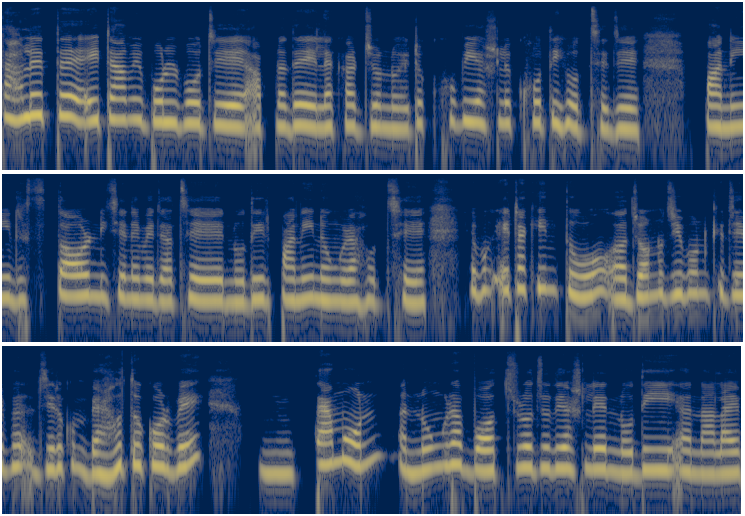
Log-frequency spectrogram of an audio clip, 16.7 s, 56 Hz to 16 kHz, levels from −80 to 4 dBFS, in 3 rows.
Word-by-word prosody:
তাহলে 330 +1 +5 0.2
তো 350 - +4 0.2
এইটা 305 +2 +2
আমি 305 0 -2
বলবো 280 -1 +3 0.2
যে 260 - 0 0.3
আপনাদের 245 +1 0
এলাকার 245 +1 -1
জন্য 245 -2 -1
এটা 270 +5 -5
খুবই 290 0 -2
আসলে 270 +1 -4
ক্ষতি 280 0 -2
হচ্ছে 230 +1 -4
যে 230 - +2 0.6
পানির 245 0 +1 0.2
স্তর 265 -2 +3
নিচে 255 +1 -5
নেমে 235 -1 0
যাচ্ছে, 220 +3 -3 0.3
নদীর 220 +2 -1
পানি 235 0 0
নোংরা 225 -1 0
হচ্ছে 220 +2 -7 0.5
এবং 310 +2 -3
এটা 335 +1 +1
কিন্তু 325 -3 -2 0.3
অ - - +3
জনজীবনকে 280 +2 -1
যেবা 275 0 0 0.2
যেরকম 265 +2 -2
ব্যাহত 220 +5 +2 0.2
করবে, 270 0 +4 0.6
উম 220 -1 -2 0.2
তেমন 305 0 +4 0.4
নোংরা 280 +4 +2
বর্জ্য 245 +1 +3 0.2
যদি 260 0 -1
আসলে 255 +1 -3 0.2
নদী 225 +3 -1 0.2
আ - - +1
নালায় 220 +1 0
255 Hz, 150 wpm, -21 LUFS, 235-285 Hz, 0.6 s, তাহলে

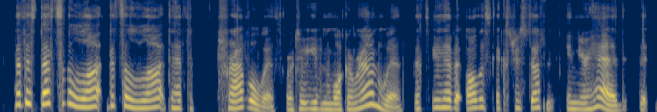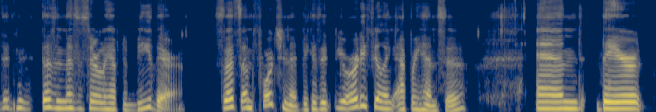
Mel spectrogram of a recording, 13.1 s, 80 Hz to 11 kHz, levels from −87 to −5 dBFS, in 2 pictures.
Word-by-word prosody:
That 315 - +3
this 350 -2 +5
that's 335 +1 +5
a 340 - 0
lot 245 -2 +5
that's 280 0 -6
a - - +6
lot 220 +2 +1
to 220 - -3
have 210 - -2
to 195 - -15 0.2
travel 210 -1 +1
with, 120 - -4
or 165 - -4
to 185 +3 -3
even 180 -2 -3
walk 170 +1 -1
around 255 - +1
with, 120 - -2
that's 195 0 -8
you 225 - -2
have 230 -1 +2
all 200 +2 +3
this 235 -2 -4
extra 205 +1 -9
stuff 220 +3 -2 0.2
in 185 -1 -3
your 175 0 -2
head 185 - +3
that - - -5
didn't 215 -3 -7
doesn't 220 -2 +1
necessarily 195 -2 -2
have 175 -1 -2
to 160 - -9
be 180 +9 -4
there, - - -3 0.3
so 215 - 0
that's 230 -2 +1
unfortunate 210 - -3
because 180 +2 -6
if 185 - -1
you're 205 -2 -2
already 235 +6 +2
feeling 210 -7 -1
apprehensive, 170 -1 -3 0.7
and 195 0 +4
they're 195 0 +6
200 Hz, 220 wpm, -23 LUFS, 180-225 Hz, 0.7 s, a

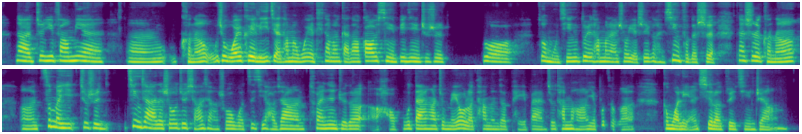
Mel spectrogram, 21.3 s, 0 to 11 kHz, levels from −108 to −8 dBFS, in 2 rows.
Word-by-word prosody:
那 235 -3 +4
这 225 +5 -1
一 235 - +5
方 230 -1 +3
面， 215 -6 +3 0.3
呃， 175 -1 -1 0.2
可 185 - -3
能 190 +5 +1
就 240 +1 +4
我 210 -1 +6
也 230 - +5
可 235 +2 +3
以 230 - +11
理 200 0 +4
解 205 - +2
她 185 +3 -1
们， 195 -1 +3
我 205 - +1
也 205 -2 +1
替 200 +1 -16
她 225 - 0
们 205 -1 0
感 180 -4 -2
到 185 0 +2
高 220 +3 +5
兴。 220 -4 0
毕 205 +3 -1
竟 195 -1 +2
就 190 +1 -5
是 180 -2 -3 0.4
做 185 -6 0 0.2
做 230 - 0
母 180 -6 +2
亲 200 +4 0
对 225 -2 +2
她 200 - 0
们 200 -1 +1
来 175 -1 -2
说 195 +2 -1
也 180 - 0
是 195 +6 -4
一 195 - -1
个 205 - -2
很 170 -2 -6
幸 250 +8 0
福 180 - -5
的 165 -2 -3
事。 165 -1 -1 0.2
但 250 -1 -2
是 230 -1 +2
可 200 -3 -2
能， 185 +4 +2 0.3
呃， 175 0 -2
这 175 - 0
么 255 -4 +5
一 225 -1 +3
就 245 +1 -5
是 210 -5 -1 0.2
静 275 +3 +1
下 255 -2 +4
来 205 - +4
的 200 0 +2
时 210 +3 -2
候， 225 0 +1
就 230 - 0
想 195 -3 -3
想 190 -6 -5
说， 185 +3 -2
我 165 -2 -3
自 210 +7 -8
己 195 +1 -4
好 160 -4 -5
像 170 -1 0
突 210 - -7
然 195 -1 +2
间 200 0 +3
觉 180 -2 -2
得 175 0 -2
好 150 - -7
孤 180 +6 -5
单 180 -1 +2
啊。 170 - 0
就 175 +2 -5
没 165 -1 -2
有 195 +2 +2
了 155 - 0
她 175 +3 -8
们 160 -1 -5
的 155 -1 -6
陪 140 -2 -15
伴， 150 +1 -6
就 170 +3 -7
她 180 +2 -3
们 180 0 +1
好 155 - -4
像 150 +2 -4
也 155 - -4
不 190 - -8
怎 160 -4 -14
么 140 +1 -8 0.4
跟 195 - +2
我 165 - +5
联 155 0 -3
系 190 - +1
了， 160 -3 +2
最 160 0 -2
近 155 -1 -6
这 155 +1 -5
样。 185 +5 -6
190 Hz, 305 characters per minute, -20 LUFS, 170-210 Hz, 0.4 s, 以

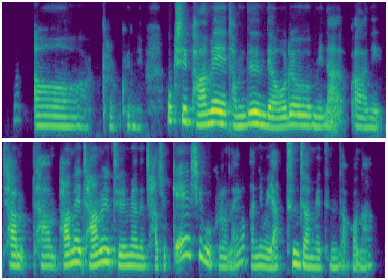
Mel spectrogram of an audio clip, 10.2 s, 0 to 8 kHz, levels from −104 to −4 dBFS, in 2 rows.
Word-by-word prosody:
아 285 - -23 0.3
아 180 -2 -5
그렇군요. 170 -1 -14 0.3
혹시 265 -2 +1
밤에 215 +1 +6
잠드는데 200 0 +4
어려움이나 180 +1 -1
아니 160 -4 -7
잠 190 -2 -1
잠 185 -1 -5
밤에 225 +6 +3
잠이 235 +3 +3
들면은 190 -5 0
자주 170 -1 -8
깨시고 360 - 0
그러나요? 200 +7 -7
아니면 175 -2 -2
얕은 180 +6 +1
잠에 170 -4 -1
든다거나. 165 +2 -9
185 Hz, 295 characters per minute, -25 LUFS, 175-215 Hz, 0.3 s, 밤에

